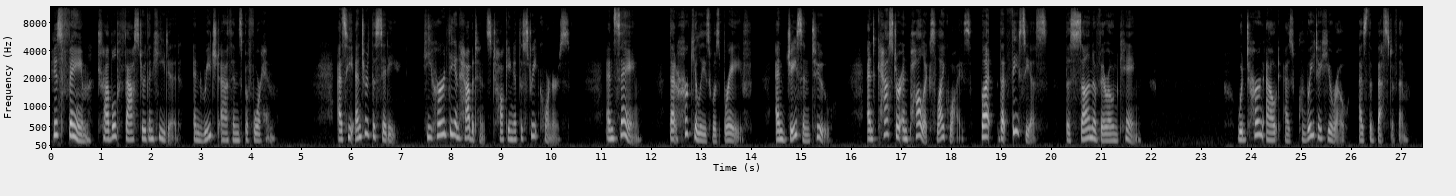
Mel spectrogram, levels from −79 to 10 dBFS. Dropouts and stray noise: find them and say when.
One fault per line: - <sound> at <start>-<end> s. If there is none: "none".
none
